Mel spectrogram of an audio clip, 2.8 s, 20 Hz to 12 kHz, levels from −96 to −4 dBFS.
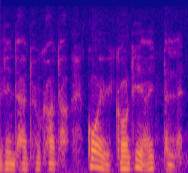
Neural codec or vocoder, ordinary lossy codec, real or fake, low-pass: none; none; real; 10.8 kHz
